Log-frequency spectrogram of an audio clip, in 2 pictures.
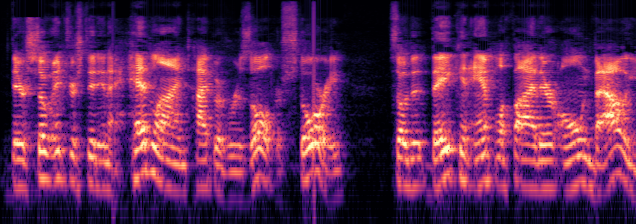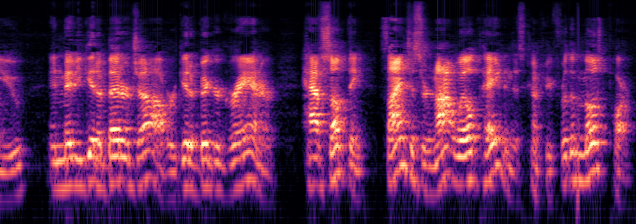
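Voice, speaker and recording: A man's voice: medium pitch, a bit bright. A man answering audience questions after a lecture, candid and conversational, thinking aloud with fillers. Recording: roomy, mic some distance away.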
